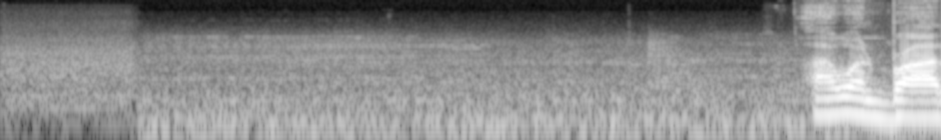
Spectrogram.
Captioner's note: machines whirring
